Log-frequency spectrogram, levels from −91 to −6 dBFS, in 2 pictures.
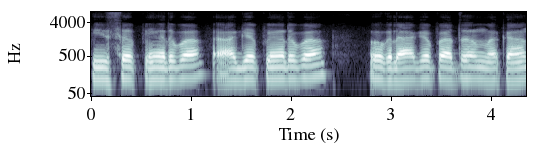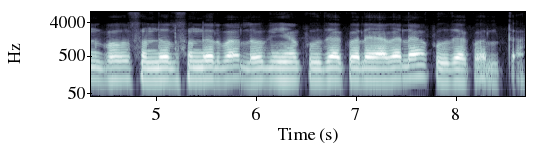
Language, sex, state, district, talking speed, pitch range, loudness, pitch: Bhojpuri, male, Bihar, Muzaffarpur, 140 wpm, 120-130 Hz, -14 LUFS, 125 Hz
